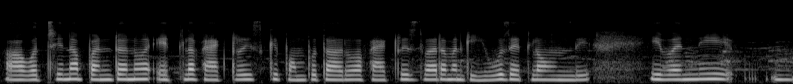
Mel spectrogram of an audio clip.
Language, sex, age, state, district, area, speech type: Telugu, female, 18-30, Andhra Pradesh, Anantapur, urban, spontaneous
